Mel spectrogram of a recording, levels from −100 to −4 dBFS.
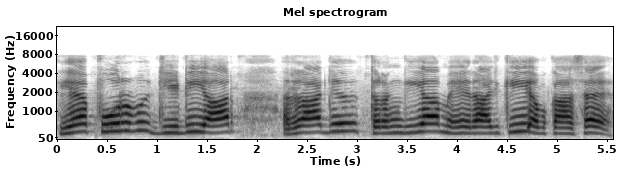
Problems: background sounds at intervals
